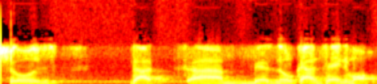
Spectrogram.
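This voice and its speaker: The speaker is a man. Audible room echo surrounds his voice. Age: 70s. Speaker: caller, cancer patient. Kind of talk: phone-in question. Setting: phone call. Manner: halting.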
